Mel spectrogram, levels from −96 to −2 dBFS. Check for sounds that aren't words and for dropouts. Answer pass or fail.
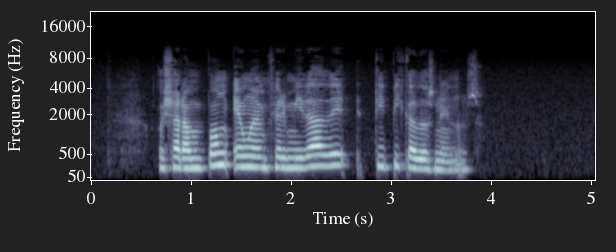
pass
